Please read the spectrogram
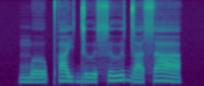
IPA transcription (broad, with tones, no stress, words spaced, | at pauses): mɤː˩ pʰa˧jdɯː˩ sɯː˧˥da˩saː˥˨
